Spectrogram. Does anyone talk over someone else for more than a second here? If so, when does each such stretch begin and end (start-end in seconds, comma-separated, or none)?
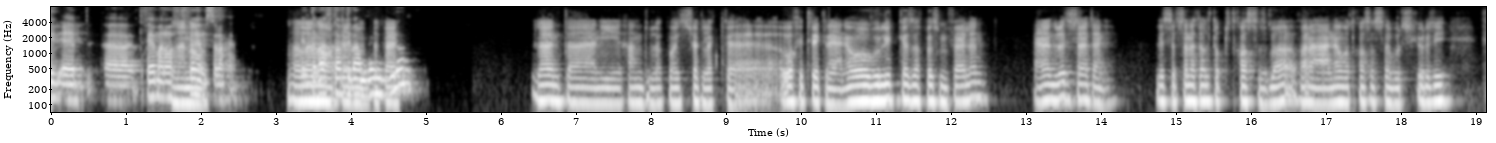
3.3-4.6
